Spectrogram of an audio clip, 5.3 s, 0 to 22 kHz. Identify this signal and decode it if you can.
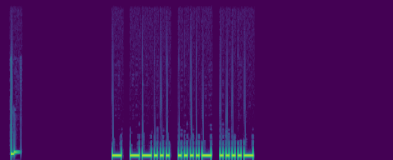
Morse code, heard as a keyed tone, about 28 wpm, 700 Hz. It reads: T744
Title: Numbers - Contest Style - 4-Digit 30wpm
